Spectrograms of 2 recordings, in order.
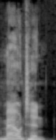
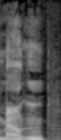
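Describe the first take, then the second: First: The middle t is pronounced clearly and fully. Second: The middle t is swallowed into a glottal catch. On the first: "I said it right so that they would understand it" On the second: "Instead of saying mountain"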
